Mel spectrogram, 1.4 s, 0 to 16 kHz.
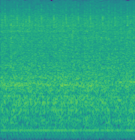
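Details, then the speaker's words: Second-hand Triumph Dolomite 1300 engine just fitted to a Gentry MG TF Replica, first run, warmed up with most spilt oil burned off: steady, even idle with a smooth exhaust hum and no knocks or misses; a sweet, healthy exhaust note. "Well, let's see if we can just let you hear this nice exhaust note that she's got. Yeah, sweet."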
